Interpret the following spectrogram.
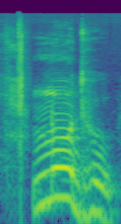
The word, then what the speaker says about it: মধু: পরে রস উকার রয়েছে তাহলে উচ্চারণ কি হবে মধু ম টা হয়ে যাবে ওকার ম ধ সুকারে ধু মধু দেখোতো ম অ টা ওকারের মত উচ্চারণ হয়েছে তাহলে আমরা লিখছি মধু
